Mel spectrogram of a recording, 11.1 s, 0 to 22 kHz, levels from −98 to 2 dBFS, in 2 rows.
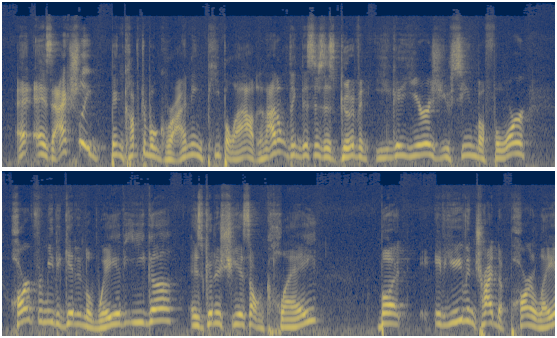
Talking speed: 255 wpm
